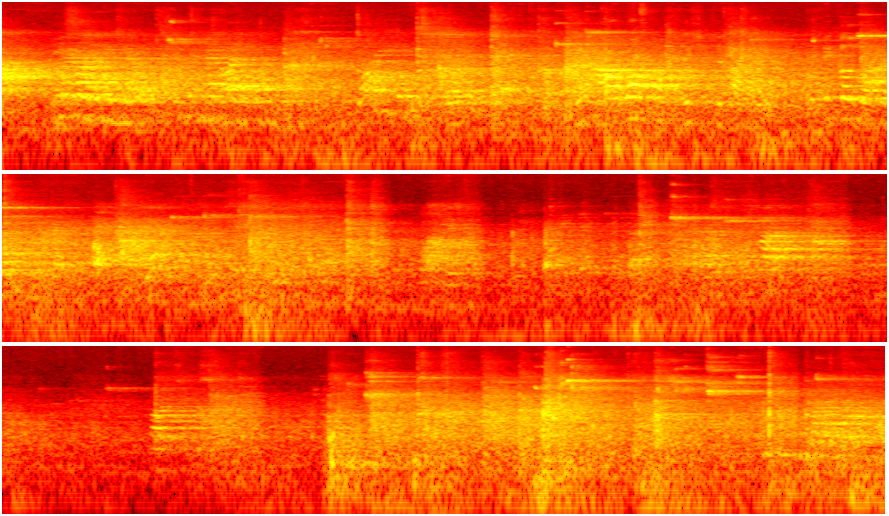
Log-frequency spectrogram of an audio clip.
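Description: Men talk and call out in a large echoing hall.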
